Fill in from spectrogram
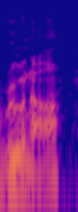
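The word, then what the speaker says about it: Ruinart: I'm privileged to work on some of the finest brands, as you can imagine, including Rouenard. You don't pronounce the T, and that is the oldest champagne house in the world.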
